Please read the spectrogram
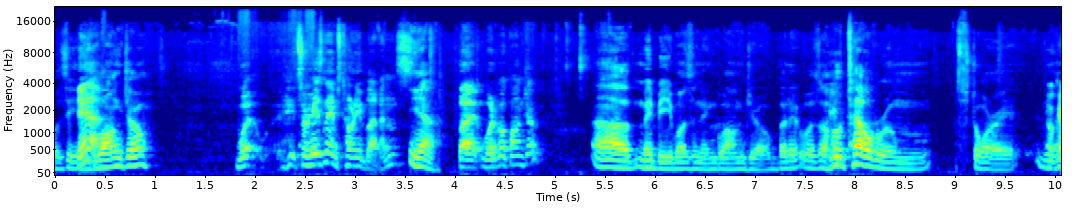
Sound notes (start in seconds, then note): none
